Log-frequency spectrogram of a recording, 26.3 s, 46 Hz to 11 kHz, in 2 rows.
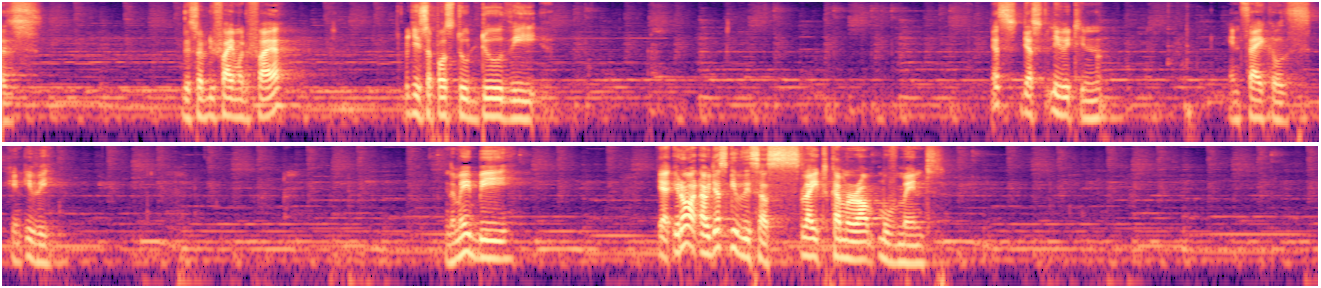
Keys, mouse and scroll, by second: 5.8 click, 7.8 click, 8.3 click, 8.9-17.7 drag, 18.0 Left, 18.5 Left, 21.6 g, 22.9-24.3 shift+right drag, 24.3 g.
